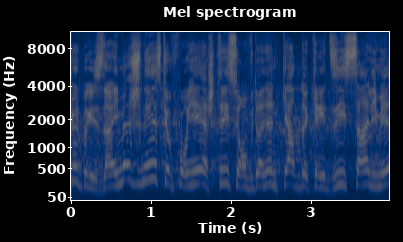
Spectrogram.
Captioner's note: some Applause; speaking French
